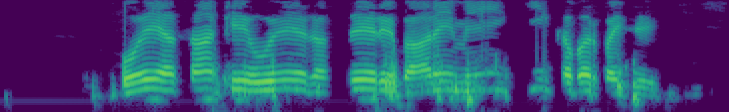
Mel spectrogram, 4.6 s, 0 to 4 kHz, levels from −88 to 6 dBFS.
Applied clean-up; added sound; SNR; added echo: classical method Wiener filter.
